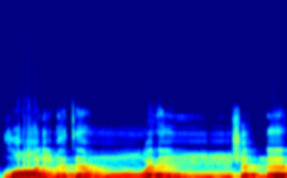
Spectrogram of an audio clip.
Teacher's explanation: ളാലിമതൻ എന്നതിലെ തൻവീനിന് ശേഷമുള്ള വാവിൽ ലയിപ്പിച്ച് മണിക്കണം. ഇദ്ഗാം ബിഗുന്ന നാഖിസ്.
